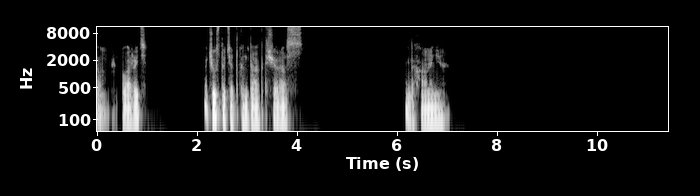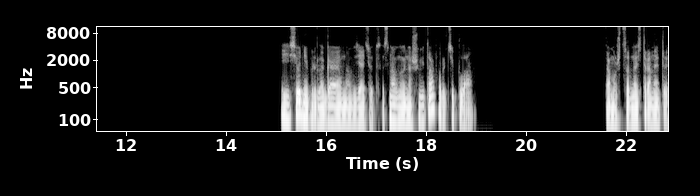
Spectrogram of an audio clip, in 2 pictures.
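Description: A man speaks calmly over an online call, in bursts with long pauses.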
